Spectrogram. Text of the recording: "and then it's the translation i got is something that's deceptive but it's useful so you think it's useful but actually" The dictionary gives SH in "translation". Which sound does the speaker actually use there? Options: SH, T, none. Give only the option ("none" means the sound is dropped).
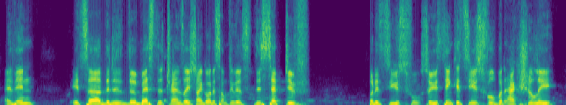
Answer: SH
